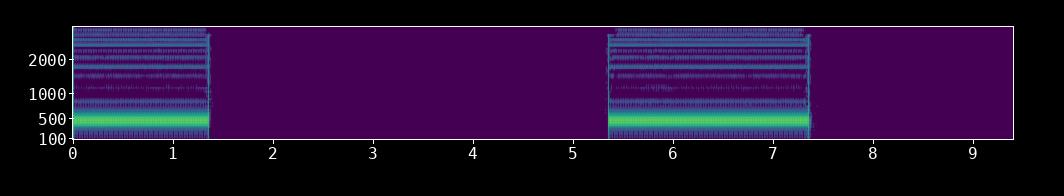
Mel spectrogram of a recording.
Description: Ringback tone (North America), 440 + 480 Hz.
